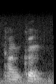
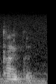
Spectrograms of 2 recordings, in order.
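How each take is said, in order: First: The stress is on the second syllable. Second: The stress is on the first syllable. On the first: The speaker calls it right. "It's Cancun" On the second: The speaker calls it wrong. "It's not Cancun"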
